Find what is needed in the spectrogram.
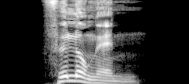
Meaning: plural of Füllung
- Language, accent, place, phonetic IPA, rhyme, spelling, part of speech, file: German, Germany, Berlin, [ˈfʏlʊŋən], -ʏlʊŋən, Füllungen, noun, De-Füllungen.ogg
